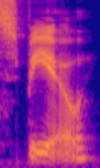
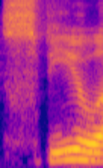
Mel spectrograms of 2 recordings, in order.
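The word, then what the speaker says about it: S.P.E.W.: do i think that her club name is pronounced spew yes like she's being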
